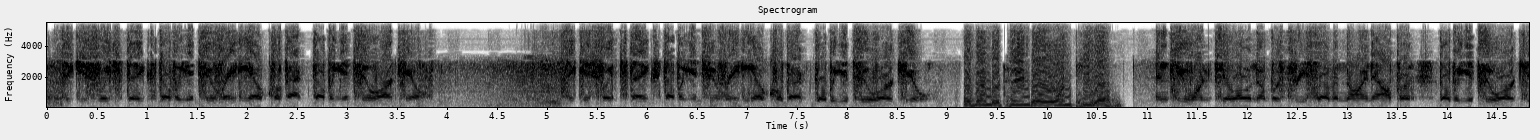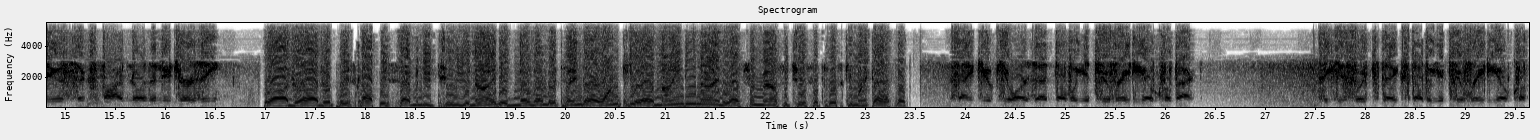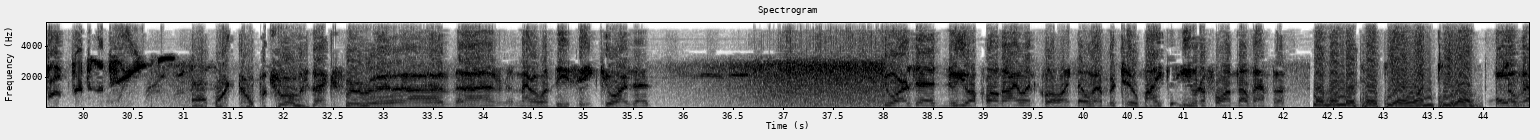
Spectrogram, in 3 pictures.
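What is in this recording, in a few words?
lower sideband 7MHz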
